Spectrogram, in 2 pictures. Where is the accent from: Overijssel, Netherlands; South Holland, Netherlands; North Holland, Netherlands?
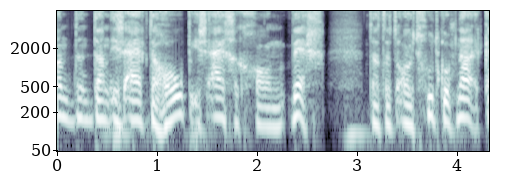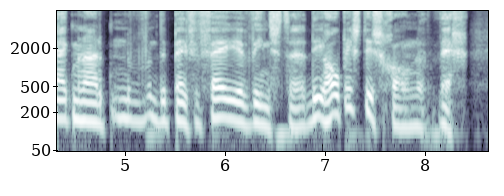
North Holland, Netherlands; Amsterdam; ik kom uit Amsterdam-Zuid. Hè, rivierbuurt of Overtoom geboren, maar in Amsterdam. Opgegroeid in de rivierenbuurt. Maar hier liggen ook mijn roots. Dus in die zin voel ik me thuis.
